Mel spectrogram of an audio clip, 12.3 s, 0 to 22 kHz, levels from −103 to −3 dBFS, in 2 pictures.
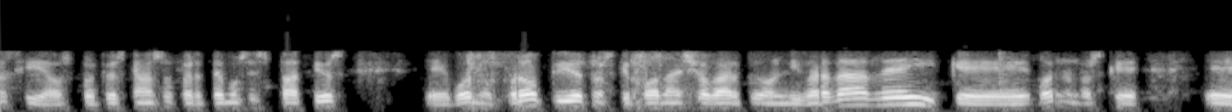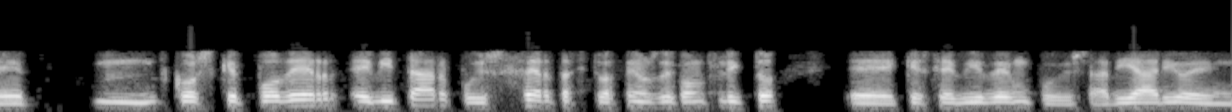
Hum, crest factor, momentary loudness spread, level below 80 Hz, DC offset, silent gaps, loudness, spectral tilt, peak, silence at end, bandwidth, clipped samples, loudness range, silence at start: none; 16 dB; 9 LU; -66 dBFS; under 0.1%; 6.41-6.61 s, 10.31-10.38 s; -22 LUFS; -2 dB/octave; -6 dBFS; 0 s; 4 kHz; under 0.1%; 2 LU; 0 s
